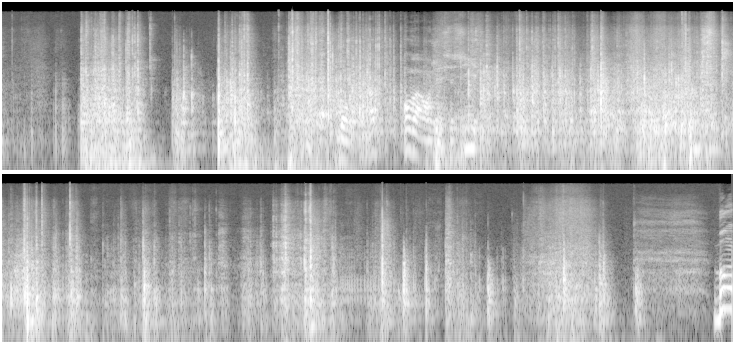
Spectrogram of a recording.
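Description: Cardboard and plastic packaging rustles and scrapes as a man handles a box.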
